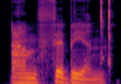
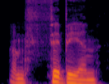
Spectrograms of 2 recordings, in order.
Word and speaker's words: amphibian: first word is amphibian amphibian notice the stress on the middle syllable amphib amphibian there are animals such as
